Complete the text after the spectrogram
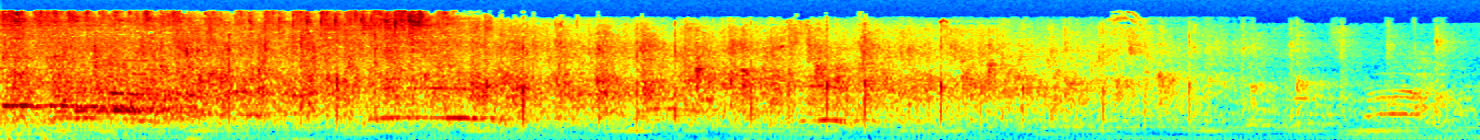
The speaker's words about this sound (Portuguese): Ouve a Ele com um forte aplauso nessa noite, amém?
